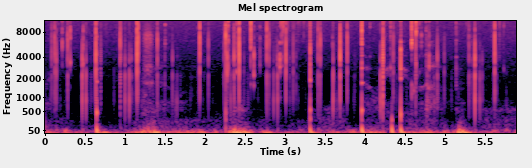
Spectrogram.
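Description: A smartphone with a yellow plastic case and a glass screen is scratched and tapped with long nails. Rapid, irregular clicky taps and scratchy scrapes come in close clusters, with a dull, low body to each tap. Every tap dies away almost instantly, leaving no ring.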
